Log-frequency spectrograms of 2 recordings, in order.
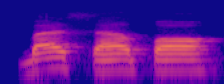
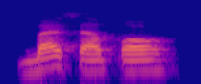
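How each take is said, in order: First: Medium-speed demo reading; moderate pace. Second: Quick, fluent demo reading; fast. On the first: Teacher to students, moderate pace. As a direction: read it evenly. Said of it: "Okey, sederhanakan dia". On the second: Teacher to students, fast reading. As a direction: say it off briskly. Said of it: "Okey, lajukan dia". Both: Shown as a demonstration.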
